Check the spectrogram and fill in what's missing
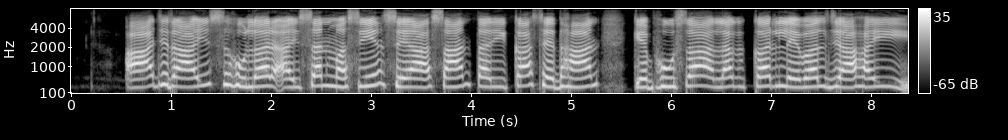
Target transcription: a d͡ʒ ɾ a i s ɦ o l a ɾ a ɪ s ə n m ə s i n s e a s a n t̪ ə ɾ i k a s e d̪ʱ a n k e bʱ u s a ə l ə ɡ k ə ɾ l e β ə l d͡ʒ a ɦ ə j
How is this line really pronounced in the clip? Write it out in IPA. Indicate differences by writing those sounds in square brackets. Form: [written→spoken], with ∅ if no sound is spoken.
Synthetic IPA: a d͡ʒ ɾ a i s ɦ [o→u] l [a→ə] ɾ [a→ə] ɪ s ə n m ə s i n s e a s a n t̪ ə ɾ i k a s e d̪ʱ a n k e bʱ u s a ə l ə ɡ k ə ɾ l e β ə l d͡ʒ a ɦ ə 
